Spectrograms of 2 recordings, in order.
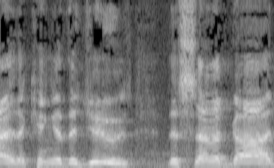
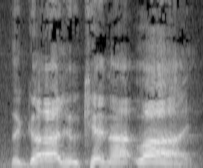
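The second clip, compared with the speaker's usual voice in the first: ordinary talk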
